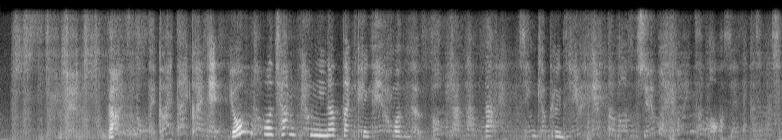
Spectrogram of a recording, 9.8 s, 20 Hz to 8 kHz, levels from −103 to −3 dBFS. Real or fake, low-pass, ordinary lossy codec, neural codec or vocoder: fake; 7.2 kHz; none; codec, 16 kHz in and 24 kHz out, 0.6 kbps, FocalCodec, streaming, 4096 codes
